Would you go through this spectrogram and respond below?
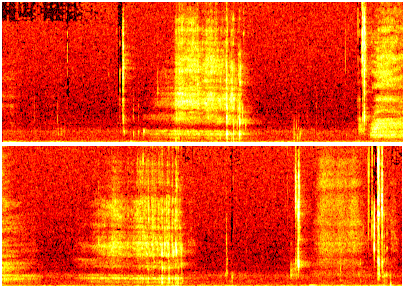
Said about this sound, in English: And time for a coffee sip. This is also a good way to gather my thoughts without flubbing. Taking another coffee sip.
